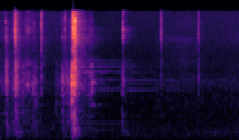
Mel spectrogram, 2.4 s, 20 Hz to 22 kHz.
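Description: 3.5-inch floppy diskette being pushed into the slot of a Brother FB-100 disk drive: a quick run of small plastic clicks, with one loud click about three-quarters of a second in as it seats, then a couple of faint ticks.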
